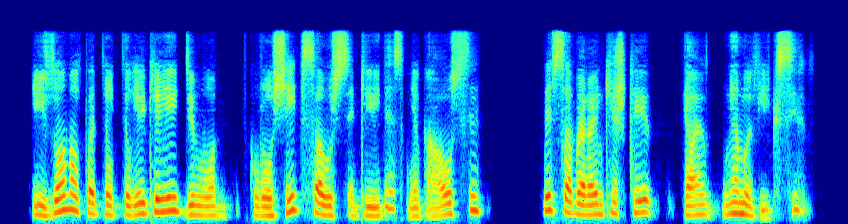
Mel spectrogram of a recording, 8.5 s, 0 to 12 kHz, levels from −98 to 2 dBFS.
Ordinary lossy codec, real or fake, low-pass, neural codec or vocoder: AAC, 64 kbps; fake; 7.2 kHz; codec, 16 kHz, 0.5 kbps, FreqCodec, larger model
